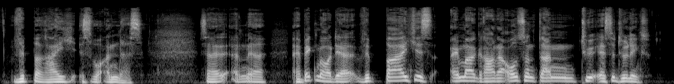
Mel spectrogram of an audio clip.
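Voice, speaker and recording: A man with a fairly high pitch and a somewhat breathy voice talks at a moderate pace. His pitch variation is ordinary. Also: dry, close sound with no echo. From Berlin, Germany. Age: 50s. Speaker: football commentator, podcast co-host. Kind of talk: casual chat. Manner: animated.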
